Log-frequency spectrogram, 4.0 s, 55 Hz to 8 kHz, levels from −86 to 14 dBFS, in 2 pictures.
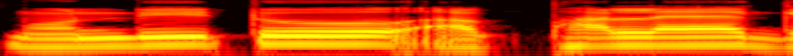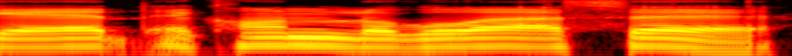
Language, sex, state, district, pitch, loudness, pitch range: Assamese, male, Assam, Sonitpur, 140 Hz, -14 LUFS, 135-150 Hz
